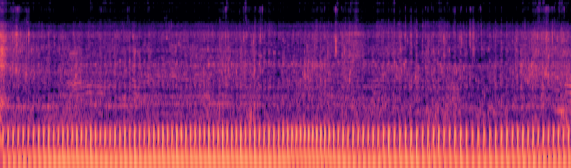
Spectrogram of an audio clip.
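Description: A motorcycle engine idles with a steady, low pulsing rumble, close and continuous throughout.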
